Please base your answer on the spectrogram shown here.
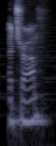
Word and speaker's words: Atrom: It's your name, so you can tell us how to pronounce it. Atrom. Yeah, we'll go with Atrom.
